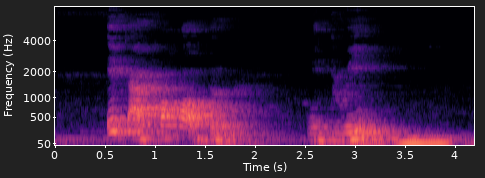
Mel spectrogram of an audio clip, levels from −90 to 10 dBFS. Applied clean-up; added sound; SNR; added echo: none; none; none; reverberation time 1.0 s.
